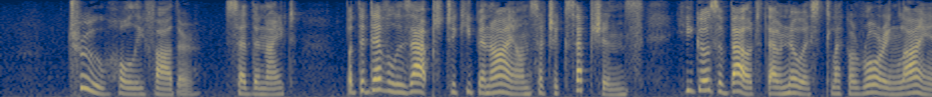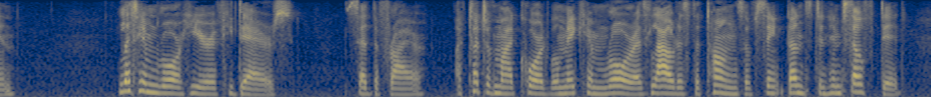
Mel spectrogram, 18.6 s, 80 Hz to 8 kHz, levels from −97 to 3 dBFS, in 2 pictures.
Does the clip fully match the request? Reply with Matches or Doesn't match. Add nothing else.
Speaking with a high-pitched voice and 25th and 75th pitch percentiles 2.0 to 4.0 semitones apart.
Matches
